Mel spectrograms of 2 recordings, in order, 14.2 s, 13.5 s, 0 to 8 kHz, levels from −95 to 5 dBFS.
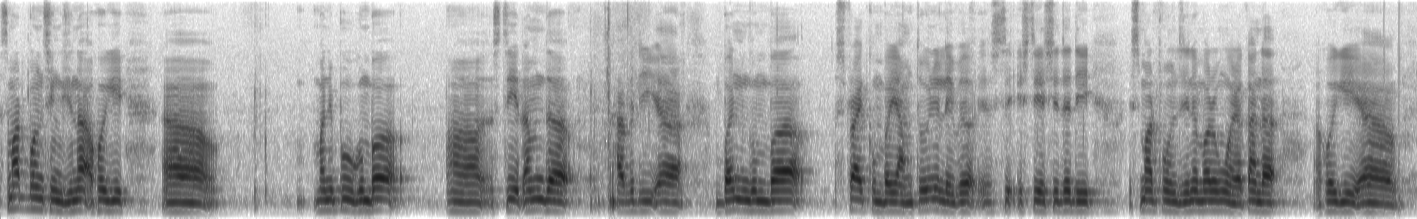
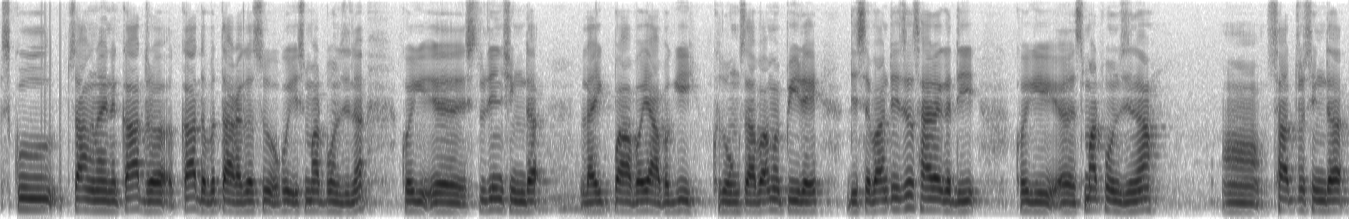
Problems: none marked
